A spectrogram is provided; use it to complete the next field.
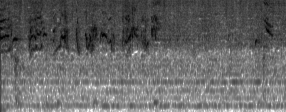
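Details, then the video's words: Eurasian siskin kept as a pet, singing under its breath in the evening: rapid high twitters and short chirps in a loose run, fading toward the end, with a steady low background hum. "Песня моего манного чижа"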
